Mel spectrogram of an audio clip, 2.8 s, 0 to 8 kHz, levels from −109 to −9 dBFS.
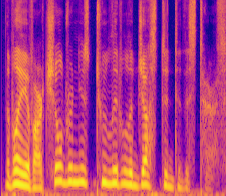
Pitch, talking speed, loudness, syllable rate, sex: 170 Hz, 255 wpm, -17 LUFS, 6.0 syllables/s, male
